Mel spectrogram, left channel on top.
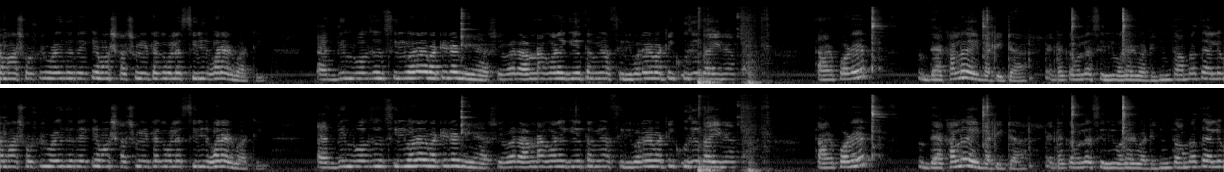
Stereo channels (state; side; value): normal; both; correlation 0.35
